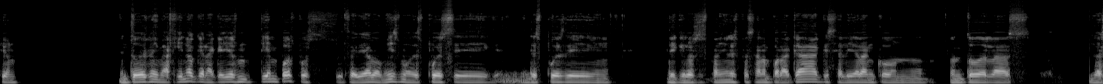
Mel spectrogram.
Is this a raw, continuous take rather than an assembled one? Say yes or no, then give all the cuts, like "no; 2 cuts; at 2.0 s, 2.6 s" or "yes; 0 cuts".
yes; 0 cuts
